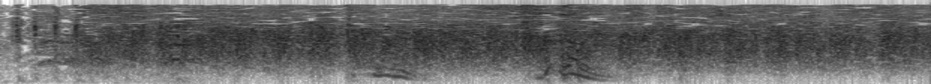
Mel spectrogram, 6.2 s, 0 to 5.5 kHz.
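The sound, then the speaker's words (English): A crowd claps steadily and loudly at a service in King's House 1, a dense wash of applause lasting several seconds, with a few voices and faint cheers mixed in. “So you can tell by the sound of the applause, we have plenty of voices of faith here tonight.”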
